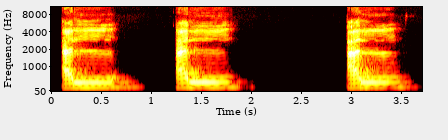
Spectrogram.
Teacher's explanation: tawasut dia ini pertengahan tidak hilang seperti Hamzah tapi tidak mengalir seperti ha juga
